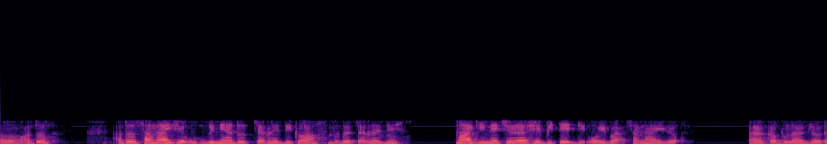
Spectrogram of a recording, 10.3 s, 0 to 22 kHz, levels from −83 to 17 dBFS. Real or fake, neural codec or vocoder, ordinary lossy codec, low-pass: fake; vocoder, 22.05 kHz, 80 mel bands, HiFi-GAN; none; 3.6 kHz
